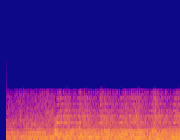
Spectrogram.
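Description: A symphonic wind band of brass, clarinets, flutes and sousaphone playing held chords; a fuller, louder chord comes in under a second in.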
